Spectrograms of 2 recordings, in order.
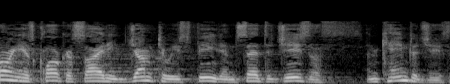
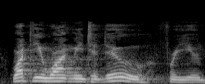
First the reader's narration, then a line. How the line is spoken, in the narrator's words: Jesus asked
